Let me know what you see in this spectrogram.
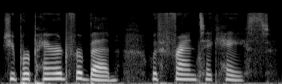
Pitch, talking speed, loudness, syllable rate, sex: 225 Hz, 150 wpm, -19 LUFS, 4.7 syllables/s, female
